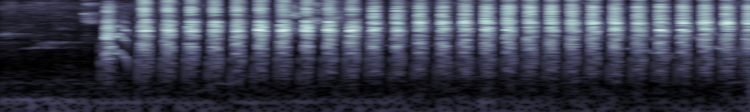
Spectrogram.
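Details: Sudden onset of a collared kingfisher's long laughing call, kept as training audio for murai batu contest birds: fast, regular, grating notes repeated about seven times a second throughout.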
